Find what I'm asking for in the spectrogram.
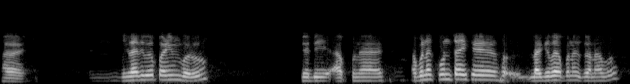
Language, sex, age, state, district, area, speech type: Assamese, male, 18-30, Assam, Sonitpur, rural, conversation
